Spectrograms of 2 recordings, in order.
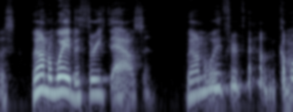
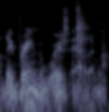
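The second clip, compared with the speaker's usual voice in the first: much softer, quicker repeat under the breath; muttered aside; 12 semitones lower, 17 dB quieter, faster than usual. Real, not acted. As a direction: mutter it again to yourself.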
